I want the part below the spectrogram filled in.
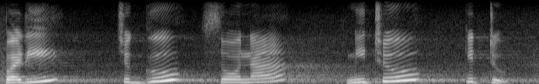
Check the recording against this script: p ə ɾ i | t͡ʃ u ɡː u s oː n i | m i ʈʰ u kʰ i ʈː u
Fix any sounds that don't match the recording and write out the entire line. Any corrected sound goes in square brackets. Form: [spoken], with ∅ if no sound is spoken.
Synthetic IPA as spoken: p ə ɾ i | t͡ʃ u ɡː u s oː n [a] | m i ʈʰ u [k] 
